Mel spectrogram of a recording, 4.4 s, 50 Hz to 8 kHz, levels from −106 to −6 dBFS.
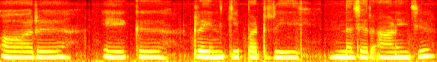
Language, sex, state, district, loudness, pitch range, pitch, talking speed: Garhwali, female, Uttarakhand, Tehri Garhwal, -15 LUFS, 220-230 Hz, 225 Hz, 110 wpm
